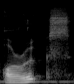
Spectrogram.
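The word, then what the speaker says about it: Orruk: spelled with an a orcs are now or rooks o-r-r-u-k that sort of thing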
